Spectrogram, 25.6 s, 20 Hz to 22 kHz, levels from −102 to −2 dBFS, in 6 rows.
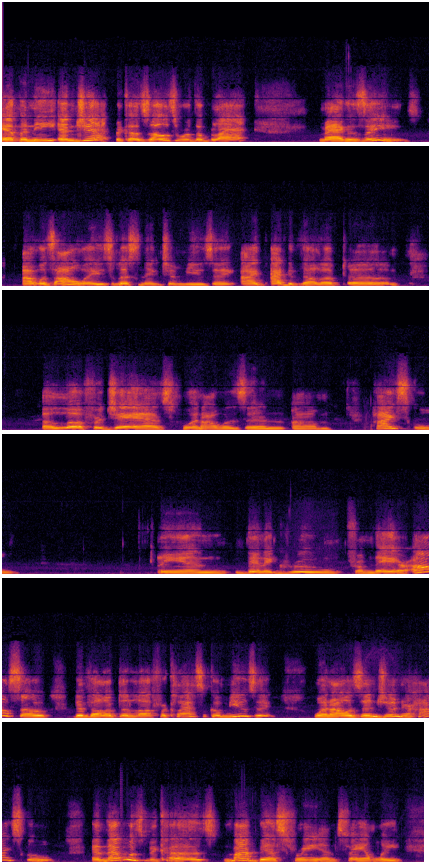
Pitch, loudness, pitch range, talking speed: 205 Hz, -25 LUFS, 185-240 Hz, 140 wpm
